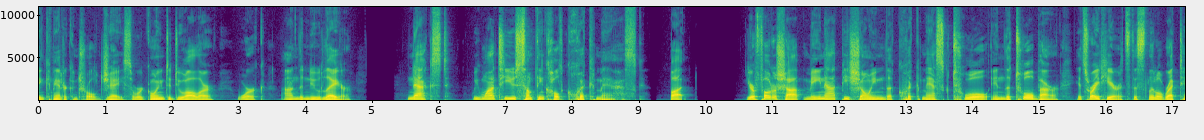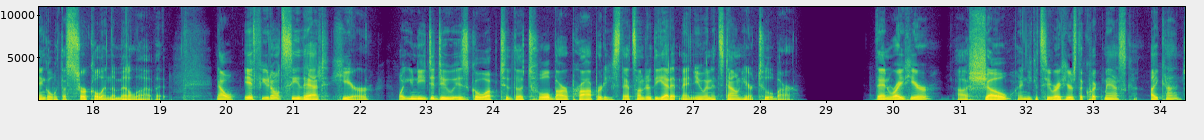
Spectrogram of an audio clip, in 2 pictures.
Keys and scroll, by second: 0.9 super+j.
